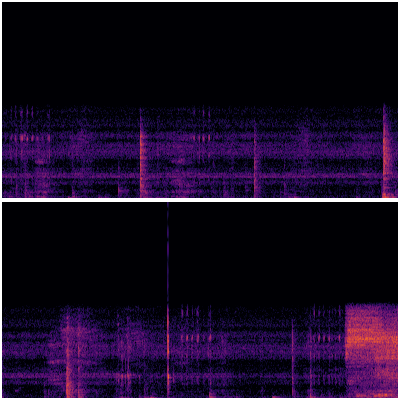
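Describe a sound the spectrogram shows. Metal fittings click and knock as a hose is screwed onto a valve by hand.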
